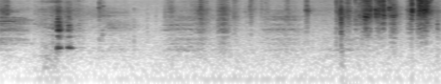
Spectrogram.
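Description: Sandpaper rubbing on the wooden spokes of a Model T wheel in a few quick strokes near the end, after a mostly quiet pause. A brief pitched sound comes about half a second in.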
